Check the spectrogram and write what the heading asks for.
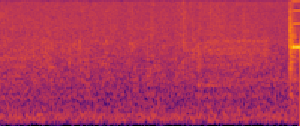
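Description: Low, steady background noise of a ship's interior, then a single short high beep near the end as a button on the fire indicator panel is pressed.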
